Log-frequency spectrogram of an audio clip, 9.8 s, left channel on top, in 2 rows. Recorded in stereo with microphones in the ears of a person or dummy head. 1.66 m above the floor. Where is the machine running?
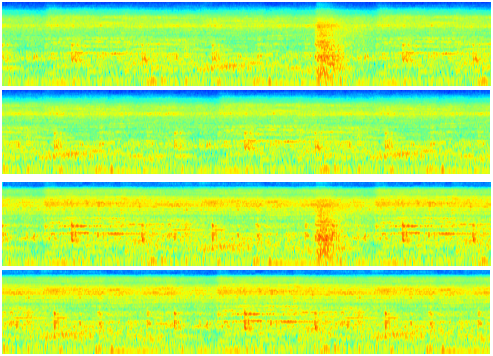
70° right (ahead or behind), 2 m.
